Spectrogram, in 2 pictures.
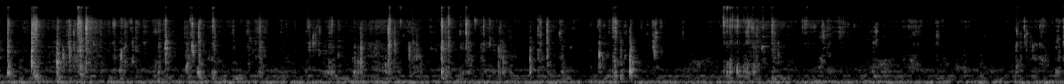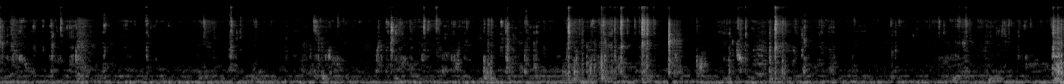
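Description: A person chewing pizza close to the microphone: irregular wet mouth clicks and smacks, with a steady low hum underneath.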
